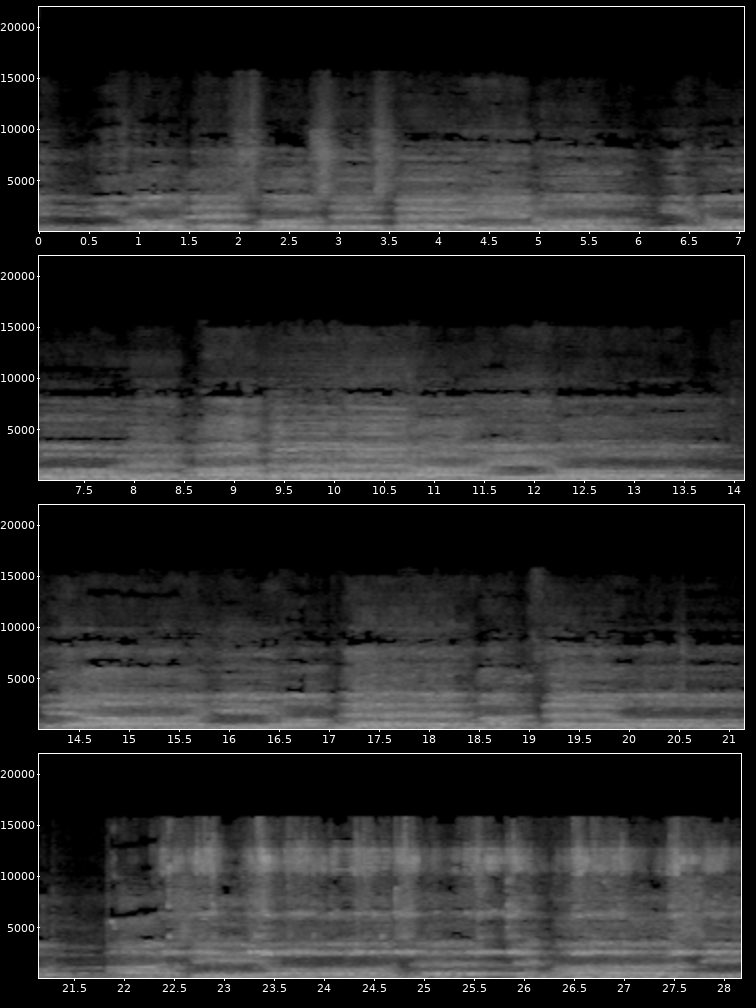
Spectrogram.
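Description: Byzantine chant: a male cantor sings a melodic Greek Orthodox hymn line in long held notes over a steady low drone, the ison.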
